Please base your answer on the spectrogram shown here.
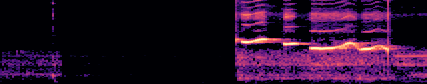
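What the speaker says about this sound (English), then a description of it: "You seriously have to stop whistling while using the litter box." After a quiet stretch with a faint hum, someone whistles a short wavering tune in several bursts, close and clear.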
